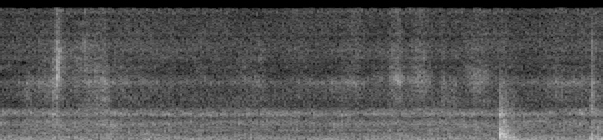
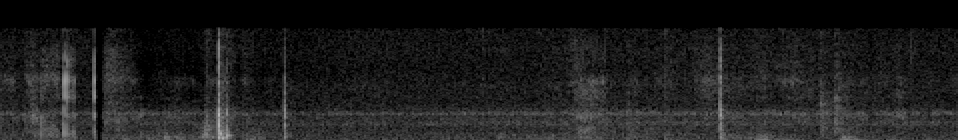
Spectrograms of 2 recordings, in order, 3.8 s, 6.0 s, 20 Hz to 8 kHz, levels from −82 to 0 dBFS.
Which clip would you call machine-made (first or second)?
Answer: first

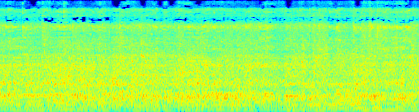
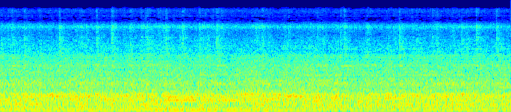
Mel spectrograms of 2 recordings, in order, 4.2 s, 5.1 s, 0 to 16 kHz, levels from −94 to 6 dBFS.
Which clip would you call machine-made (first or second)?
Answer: first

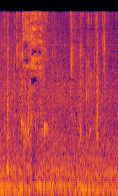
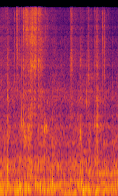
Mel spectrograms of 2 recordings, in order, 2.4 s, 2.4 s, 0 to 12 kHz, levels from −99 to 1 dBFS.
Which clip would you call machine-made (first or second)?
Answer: second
